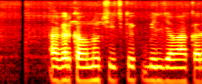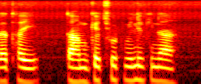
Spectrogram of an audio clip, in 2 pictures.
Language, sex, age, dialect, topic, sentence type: Bhojpuri, male, 18-24, Western, banking, question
